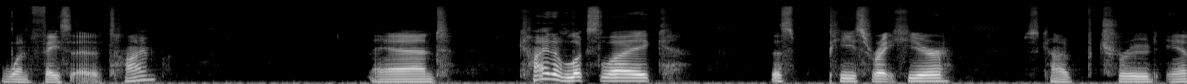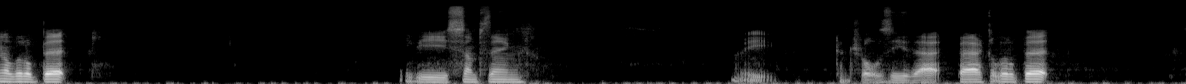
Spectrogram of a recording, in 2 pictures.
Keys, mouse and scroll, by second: 0.1 q.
